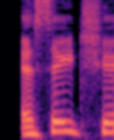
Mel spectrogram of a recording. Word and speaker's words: SHA: SHA is often pronounced SHA, though spelling SH is also common.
